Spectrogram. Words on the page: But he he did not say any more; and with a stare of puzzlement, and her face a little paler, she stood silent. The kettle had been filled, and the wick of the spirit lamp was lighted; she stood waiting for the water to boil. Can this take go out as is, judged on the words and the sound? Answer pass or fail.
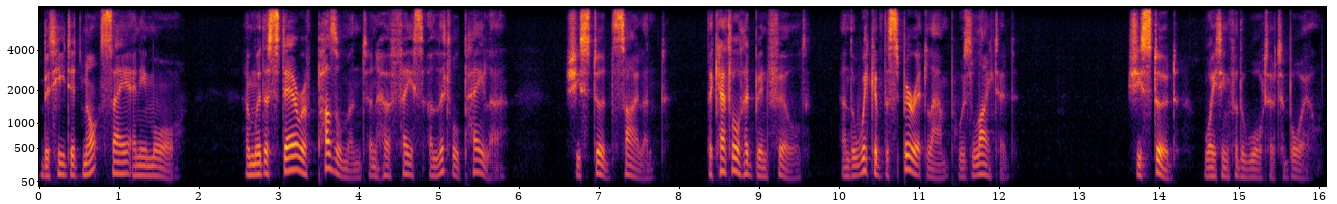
fail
